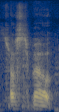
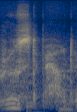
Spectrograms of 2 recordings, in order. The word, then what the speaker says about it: roustabout: out old channel mistakes, I mispronounced roustabout once in the video about eclipse, the solar eclipse. pretty confident that it's roustabout. Then I'm like, nah, it's probably roostabout, and so that's how I pronounced it.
